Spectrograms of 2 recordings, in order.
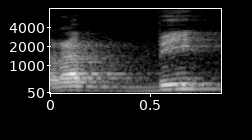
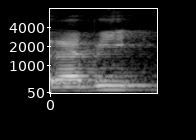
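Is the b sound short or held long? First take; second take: long; short. First: The b sound is pressed and doubled. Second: The b sound is short and single.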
